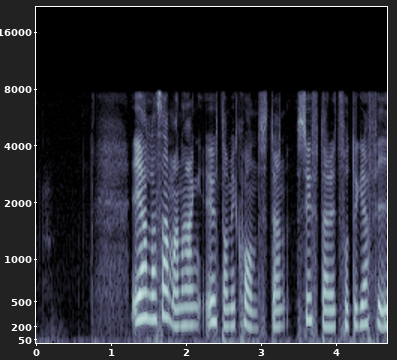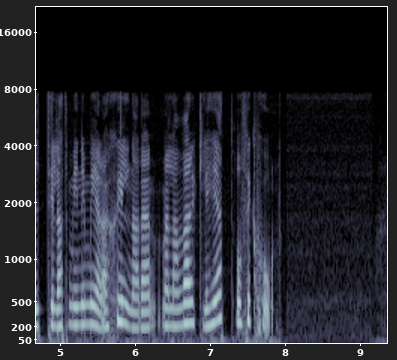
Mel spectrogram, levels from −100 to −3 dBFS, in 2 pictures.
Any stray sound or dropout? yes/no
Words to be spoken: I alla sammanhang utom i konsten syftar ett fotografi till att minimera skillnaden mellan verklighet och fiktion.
no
